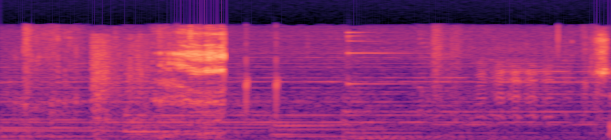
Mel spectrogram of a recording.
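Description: A pig in the Minecraft video game oinks in short grunting bursts amid game sounds, with sheep-like bleats and a brief busier moment partway through, no talking.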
